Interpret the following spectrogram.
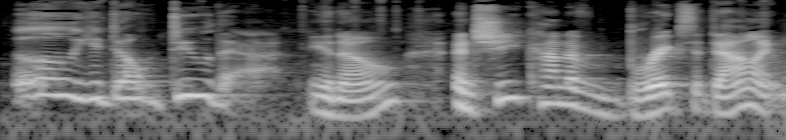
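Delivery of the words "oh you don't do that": mock prim disapproval. Mock British disapproval of money talk.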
